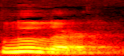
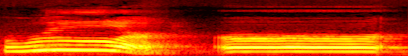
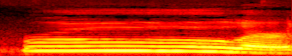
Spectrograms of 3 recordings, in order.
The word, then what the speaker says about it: ruler: like you know if they say become the pronunciation error is Muller for Asian speakers just say oh nice try no ruler ooh ruler just kind of stretch it out and break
